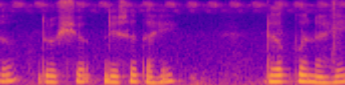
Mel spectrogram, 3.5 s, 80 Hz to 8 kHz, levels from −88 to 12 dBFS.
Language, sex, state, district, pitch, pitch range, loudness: Marathi, female, Maharashtra, Solapur, 215 Hz, 200-225 Hz, -17 LUFS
